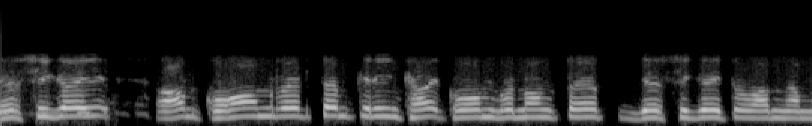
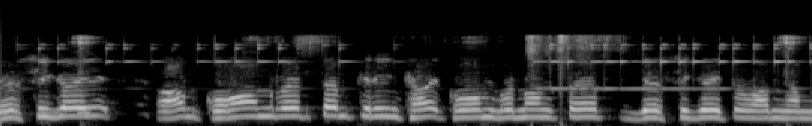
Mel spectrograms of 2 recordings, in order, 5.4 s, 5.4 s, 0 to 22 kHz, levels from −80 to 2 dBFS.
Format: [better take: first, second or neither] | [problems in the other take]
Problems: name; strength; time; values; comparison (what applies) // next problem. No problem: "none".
first | noise reduction (classical method log-MMSE)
